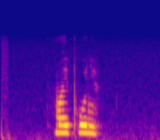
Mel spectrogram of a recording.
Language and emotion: Russian, neutral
